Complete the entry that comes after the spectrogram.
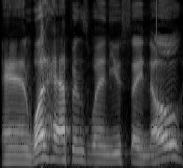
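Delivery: usual speaking voice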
